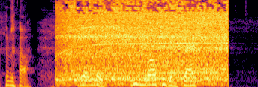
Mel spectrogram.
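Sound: vacuum cleaner sound effect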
